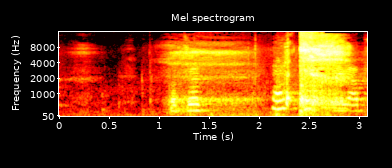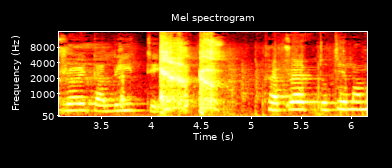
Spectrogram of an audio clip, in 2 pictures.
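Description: Voices talking at a table, broken by two loud, sudden coughs about two and a half and four seconds in.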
